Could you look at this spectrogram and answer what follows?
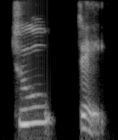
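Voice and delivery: "Today" with the o said as u, "tu-dei", split in two; pronunciation of "Today". Shown as a demonstration. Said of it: "la O se pronuncia como una U".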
